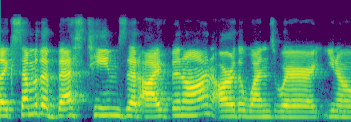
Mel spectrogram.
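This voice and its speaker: A loud woman's voice with a Canadian accent, bright and sharp in tone, medium in pitch, fairly quick and fairly even in intonation, in a very clean recording with a silent background. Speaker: national team hockey player. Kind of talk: panel discussion.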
